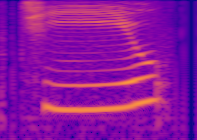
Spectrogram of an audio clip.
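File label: "ciu5", Cantonese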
